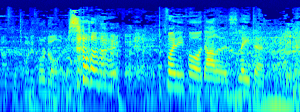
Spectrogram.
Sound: laughing

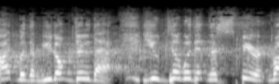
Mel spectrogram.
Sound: audience clapping

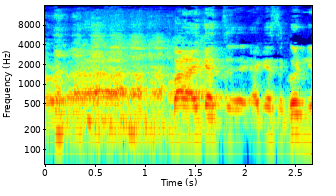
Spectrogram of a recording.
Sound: audience laughing

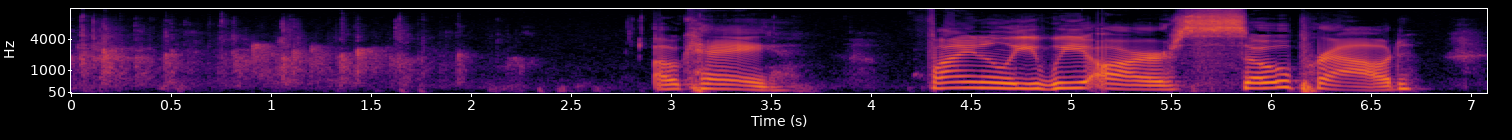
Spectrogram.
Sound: applause

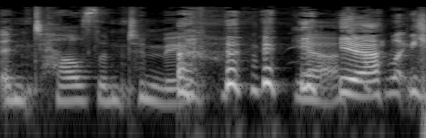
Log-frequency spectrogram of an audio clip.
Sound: laughing

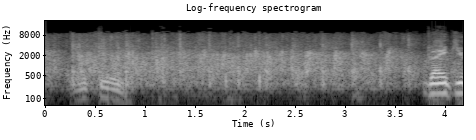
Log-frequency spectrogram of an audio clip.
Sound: applause

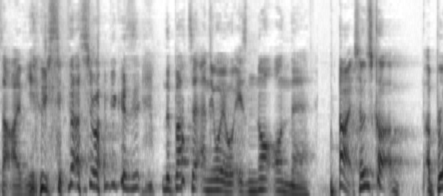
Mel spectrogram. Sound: laughs

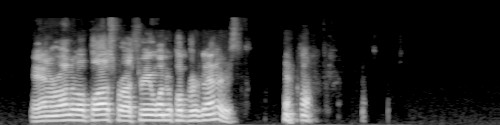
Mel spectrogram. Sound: chuckles

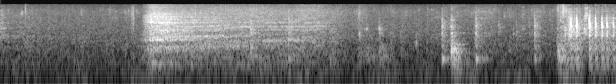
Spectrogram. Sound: sighs

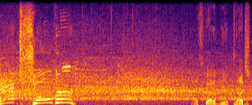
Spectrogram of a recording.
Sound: crowd shouting

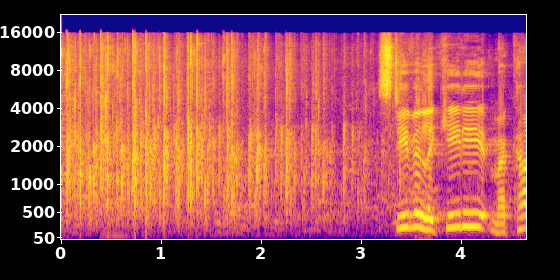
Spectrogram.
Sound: cheering

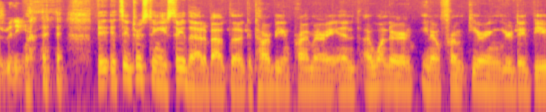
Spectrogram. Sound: laughter

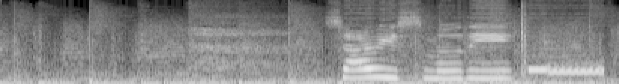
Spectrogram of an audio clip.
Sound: sigh

